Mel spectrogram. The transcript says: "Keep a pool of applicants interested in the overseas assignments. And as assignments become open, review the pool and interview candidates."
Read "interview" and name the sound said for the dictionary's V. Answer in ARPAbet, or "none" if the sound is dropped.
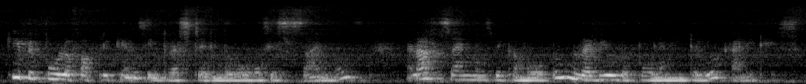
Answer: none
